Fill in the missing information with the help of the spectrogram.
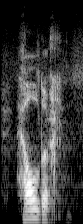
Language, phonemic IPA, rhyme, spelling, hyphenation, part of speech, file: Dutch, /ˈɦɛldər/, -ɛldər, helder, hel‧der, adjective, Nl-helder.ogg
- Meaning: 1. clear, bright 2. clear, lucid, obvious 3. clear, transparent, lucid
